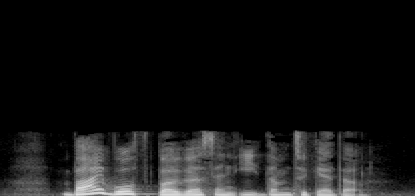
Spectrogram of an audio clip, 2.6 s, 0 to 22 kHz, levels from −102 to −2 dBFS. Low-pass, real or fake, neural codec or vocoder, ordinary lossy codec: 7.2 kHz; real; none; MP3, 48 kbps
